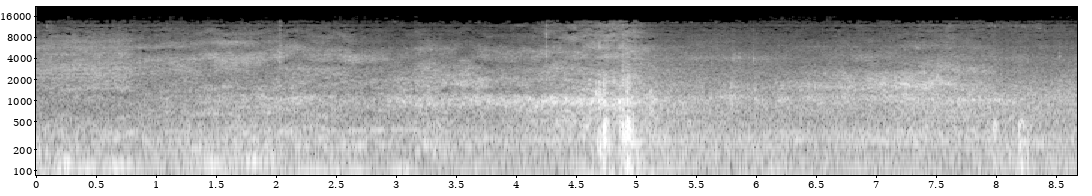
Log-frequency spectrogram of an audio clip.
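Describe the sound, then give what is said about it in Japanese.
Steady outdoor traffic rumble from passing cars, heard while walking outside, with a brief louder swell about halfway through as a vehicle goes by. No one speaks. “車の音だとか、なんかちょっとわずかな音からなんかこう判断して”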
